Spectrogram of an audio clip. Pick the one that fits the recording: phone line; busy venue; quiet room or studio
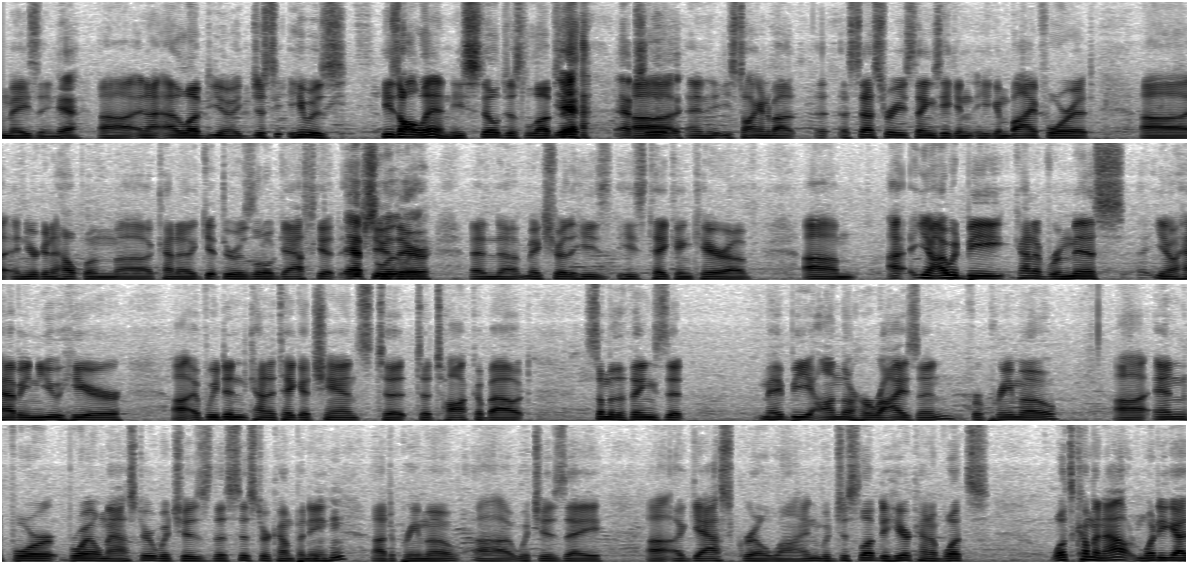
busy venue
